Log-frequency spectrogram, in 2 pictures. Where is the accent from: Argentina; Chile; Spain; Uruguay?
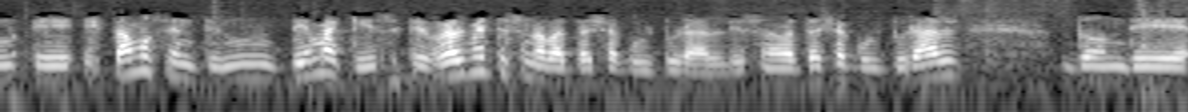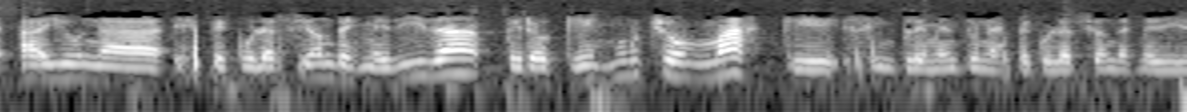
Argentina; Buenos Aires; a lo que somos los porteños y las porteñas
